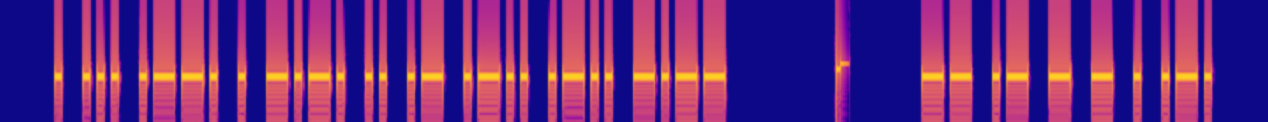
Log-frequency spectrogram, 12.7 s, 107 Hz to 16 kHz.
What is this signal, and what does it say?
Morse code, heard as a keyed tone, about 17 wpm, 700 Hz. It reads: ESPECIALLY MATTER
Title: Sentences from Top 700 Words - New Word Drill - 17wpm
